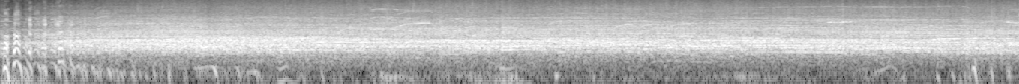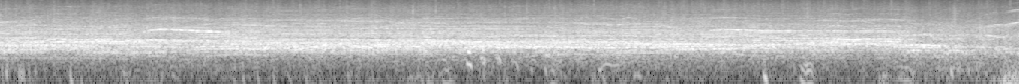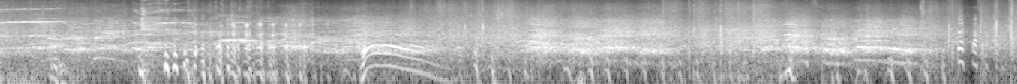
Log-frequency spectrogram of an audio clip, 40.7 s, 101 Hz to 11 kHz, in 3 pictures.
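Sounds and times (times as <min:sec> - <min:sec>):
audience laughter at a live event in Nashville: 0:00.0 - 0:02.0, 0:19.6 - 0:20.8, 0:29.0 - 0:31.5, 0:32.9 - 0:40.6
large audience at a live event in Nashville clapping: 0:00.0 - 0:40.7.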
